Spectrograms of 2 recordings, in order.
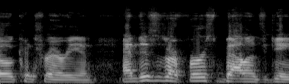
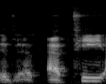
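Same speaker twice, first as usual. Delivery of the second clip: slow, halting, stumbling stutter. Previewing a football game, stuttering. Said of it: "sorry, stuttering".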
